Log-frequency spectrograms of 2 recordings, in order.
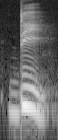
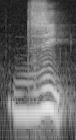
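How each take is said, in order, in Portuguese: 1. Fala-se do jeito do Nordeste brasileiro. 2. Fala-se do jeito do Sudeste brasileiro. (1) "Em algumas regiões do Nordeste, as pessoas pronunciam di" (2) "A pronúncia mais comum na região sudeste"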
